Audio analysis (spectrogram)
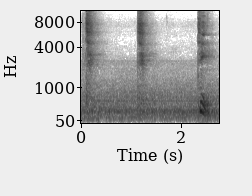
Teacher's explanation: With manner of articulation, stop, and place of articulation, alveolar.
